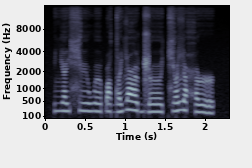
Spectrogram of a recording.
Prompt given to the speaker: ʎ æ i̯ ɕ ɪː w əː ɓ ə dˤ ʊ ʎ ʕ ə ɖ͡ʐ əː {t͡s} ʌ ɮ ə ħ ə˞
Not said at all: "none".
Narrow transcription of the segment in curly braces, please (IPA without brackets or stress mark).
t͡ɕ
